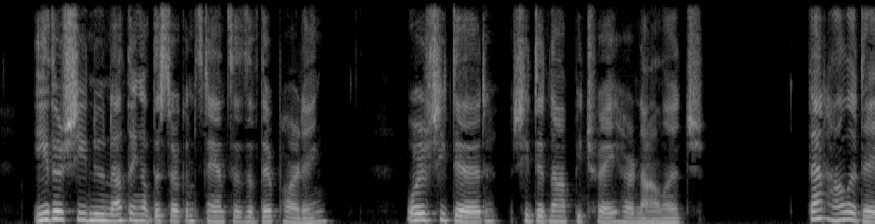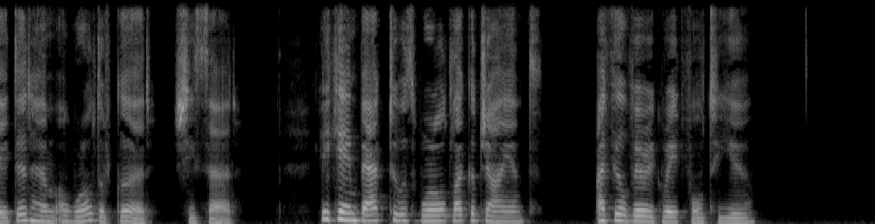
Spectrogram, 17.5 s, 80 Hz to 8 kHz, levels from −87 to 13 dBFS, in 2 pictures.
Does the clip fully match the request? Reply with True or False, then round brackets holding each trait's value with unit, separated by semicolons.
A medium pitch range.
True (4.0 semitones)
